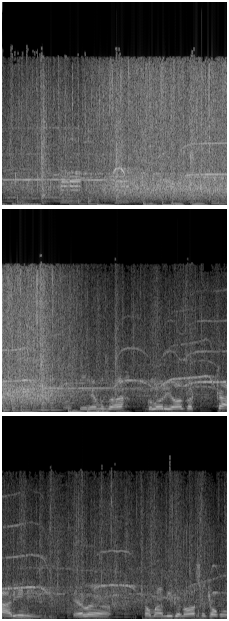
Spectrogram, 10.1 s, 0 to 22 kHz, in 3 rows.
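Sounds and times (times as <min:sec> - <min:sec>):
crowd clapping: 0:00.0 - 0:10.1
short melodic pattern of electronic tones: 0:03.2 - 0:05.0
speech: 0:04.8 - 0:10.1.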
